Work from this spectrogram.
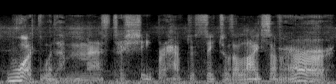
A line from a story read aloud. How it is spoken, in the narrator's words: Quad sneered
